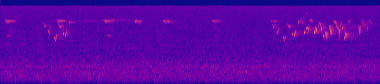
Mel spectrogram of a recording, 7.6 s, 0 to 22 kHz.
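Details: Male Pacific wren singing in forest at Manning Park, July 2020: a bright, rapid tumbling burst of high twittering notes near the end, after scattered high chips, with faint high ticking notes repeating steadily in the background.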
